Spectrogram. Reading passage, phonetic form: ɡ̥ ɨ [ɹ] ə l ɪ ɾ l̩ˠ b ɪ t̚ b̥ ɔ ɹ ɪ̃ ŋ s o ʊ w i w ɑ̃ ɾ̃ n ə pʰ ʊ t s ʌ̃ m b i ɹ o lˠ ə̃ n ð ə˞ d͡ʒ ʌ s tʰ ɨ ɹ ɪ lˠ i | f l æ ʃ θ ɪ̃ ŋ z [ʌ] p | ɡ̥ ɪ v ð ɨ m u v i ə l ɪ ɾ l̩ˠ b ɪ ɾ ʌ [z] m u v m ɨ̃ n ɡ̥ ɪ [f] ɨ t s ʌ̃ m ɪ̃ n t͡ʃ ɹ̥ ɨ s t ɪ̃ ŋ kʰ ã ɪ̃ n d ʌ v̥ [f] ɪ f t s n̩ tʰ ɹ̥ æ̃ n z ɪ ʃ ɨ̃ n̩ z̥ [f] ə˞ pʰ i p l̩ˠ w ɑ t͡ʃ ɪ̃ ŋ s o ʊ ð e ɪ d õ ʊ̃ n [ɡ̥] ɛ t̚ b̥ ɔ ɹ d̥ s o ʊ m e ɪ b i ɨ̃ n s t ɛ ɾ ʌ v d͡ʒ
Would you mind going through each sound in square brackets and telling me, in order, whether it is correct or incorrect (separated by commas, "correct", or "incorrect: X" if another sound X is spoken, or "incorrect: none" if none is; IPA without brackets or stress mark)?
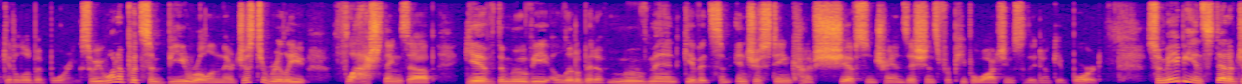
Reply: incorrect: ɾ, correct, incorrect: v, incorrect: v, incorrect: ʃ, correct, correct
